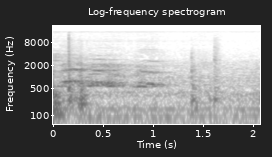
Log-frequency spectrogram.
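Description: A rooster crowing: one drawn-out call lasting about a second.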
